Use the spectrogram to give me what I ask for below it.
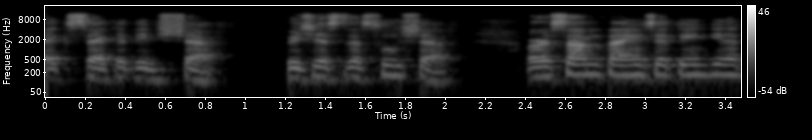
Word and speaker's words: sous chef: uh the susha okay sous chef you pronounce it sous chef is uh the person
